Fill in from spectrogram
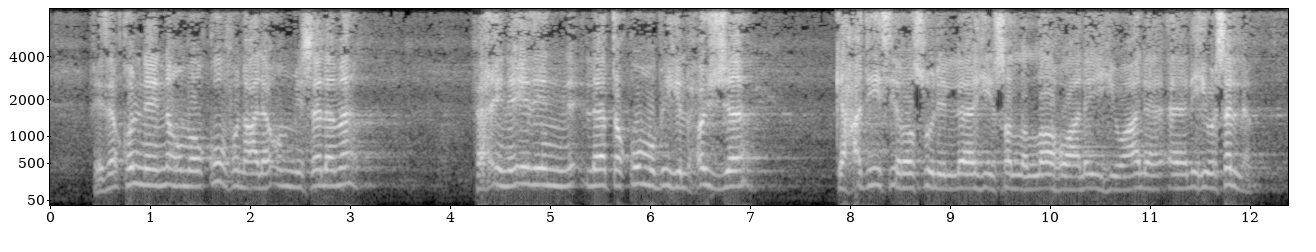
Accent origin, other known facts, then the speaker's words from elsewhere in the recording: Egypt; الخمار الذي هو موصوف في بلادنا مصر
